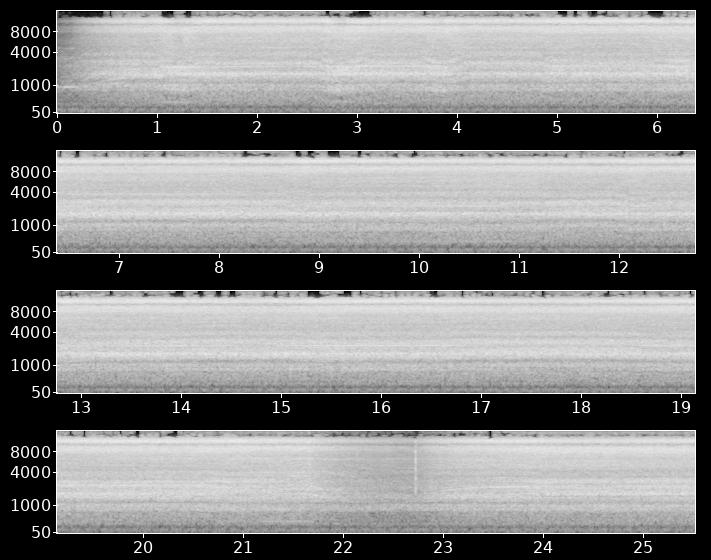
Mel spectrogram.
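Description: A hair dryer blows steadily on alcohol ink artwork on Yupo paper, a loud, close, continuous rushing hiss that runs almost unbroken, with one brief dip near the end.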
